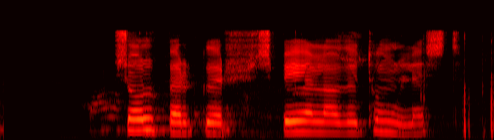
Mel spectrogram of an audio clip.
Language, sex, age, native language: Icelandic, female, 11, Icelandic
